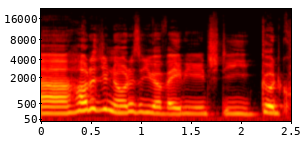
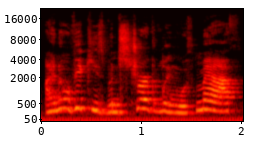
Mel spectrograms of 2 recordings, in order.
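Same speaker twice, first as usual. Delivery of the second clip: acted teacher; 5 semitones higher, 6 dB quieter than usual. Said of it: "the teacher in the background".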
